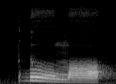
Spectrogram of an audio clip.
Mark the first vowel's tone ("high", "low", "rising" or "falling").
falling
